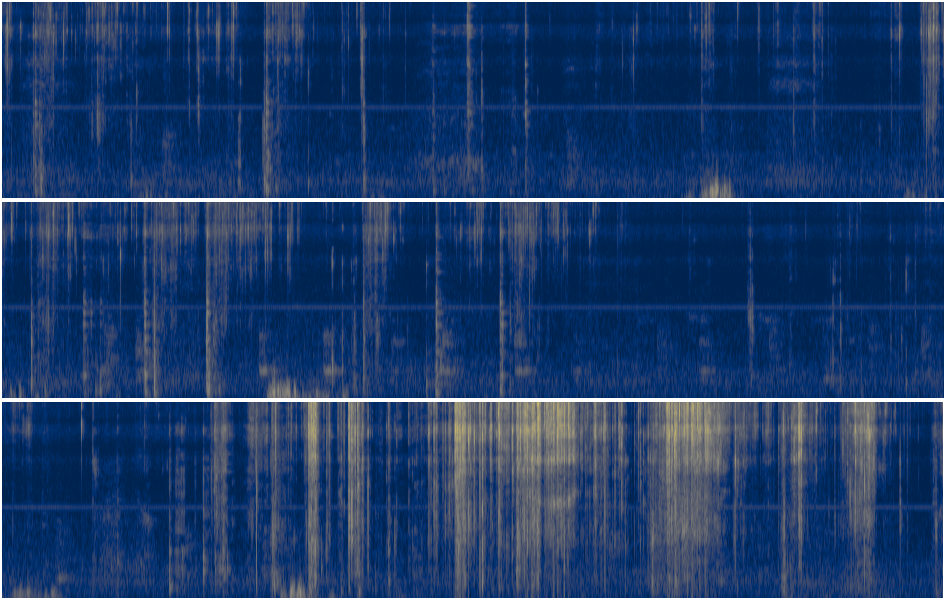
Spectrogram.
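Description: Close-miked eating: a person chewing with scattered mouth clicks and a few soft knocks, then loud, crisp crunching for several seconds near the end.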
